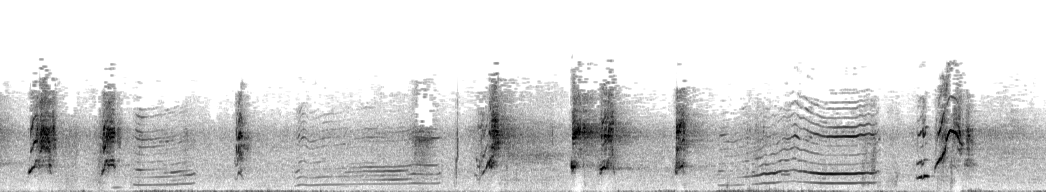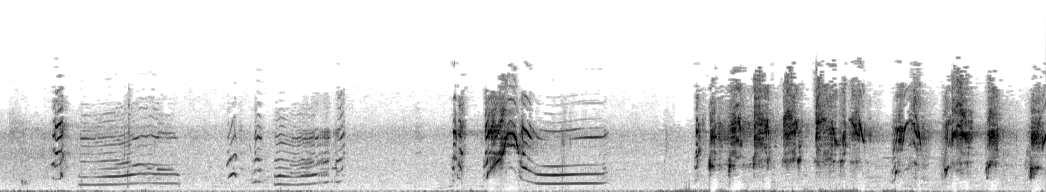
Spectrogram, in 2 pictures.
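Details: Angry baby macaque, denied milk by its mother, wails in repeated rising and falling screeches every second or so over low rumbling noise and scattered clicks.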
